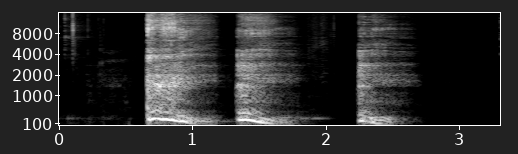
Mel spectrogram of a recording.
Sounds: Throat clearing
